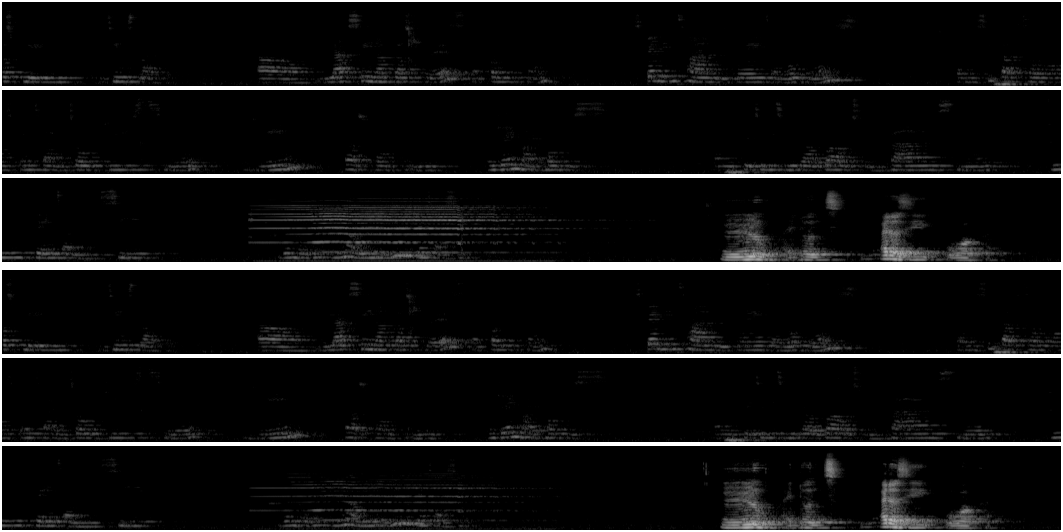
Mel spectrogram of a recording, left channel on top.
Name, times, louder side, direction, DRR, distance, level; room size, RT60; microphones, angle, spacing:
voice 1, 0.0-1.8 2.5-5.5 6.4-8.6 9.4-12.7 13.0-13.7 14.0-15.0 15.4-16.6 17.7-20.6 20.8-22.8 23.9-25.9 28.3-28.4 30.6-30.8, left 1 dB, 35° left, 1.8 m, -53 dB
Guitar, 23.6-27.2, left 12 dB, 85° left, 0.4 m, -46 dB
voice 2, 28.4-31.1, right 1 dB, 60° right, 0.7 m, -32 dB
4.6 x 4.4 x 2.6 m
head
